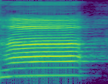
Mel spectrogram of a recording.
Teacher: یہ الف مدہ ہے. اس کو ہم ایک الف کی مقدار میں کھینچ کر ادا کریں گے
